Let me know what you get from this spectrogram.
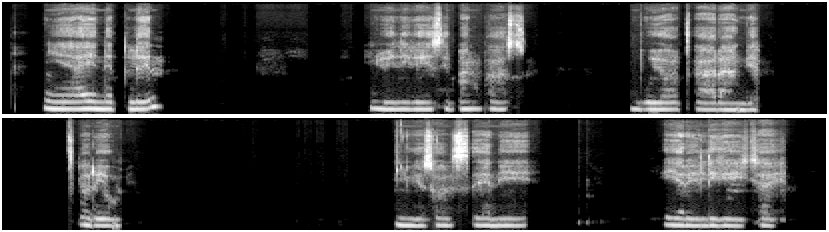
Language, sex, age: Wolof, female, 25-35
